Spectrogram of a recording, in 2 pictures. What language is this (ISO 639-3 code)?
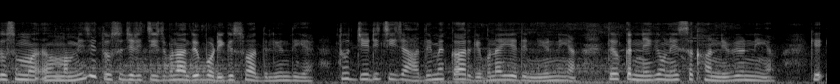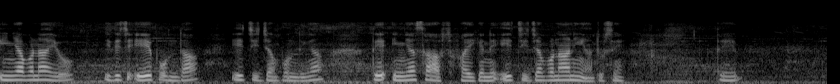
doi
